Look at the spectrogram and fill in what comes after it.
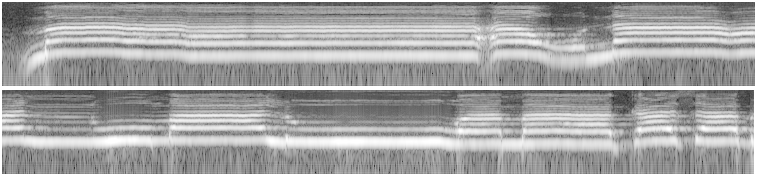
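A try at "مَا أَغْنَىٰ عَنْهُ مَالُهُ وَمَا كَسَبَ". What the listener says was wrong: مالوہ ظاہر کر کے پڑھیں، اچھی طرح لام کی پیش ظاہر کریں، پھر پڑھیں یہاں سے.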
